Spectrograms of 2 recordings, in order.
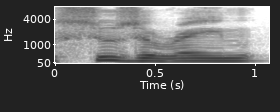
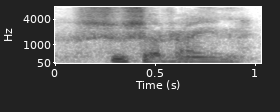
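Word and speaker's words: Suzerain: to play yeah um so that that's called Souza rain um so that's spelled s u z e r a i n susar rain yeah not risk of rain I'm pretty sure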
